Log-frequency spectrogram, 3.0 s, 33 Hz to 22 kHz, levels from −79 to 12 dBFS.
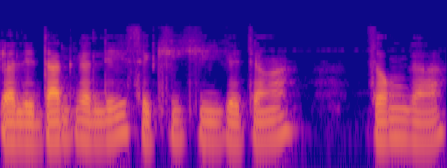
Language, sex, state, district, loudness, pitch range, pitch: Wancho, male, Arunachal Pradesh, Longding, -23 LUFS, 100-110 Hz, 100 Hz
